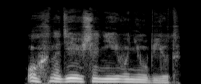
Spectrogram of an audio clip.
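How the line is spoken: Moaning. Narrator (Russian): застонала Гермиона

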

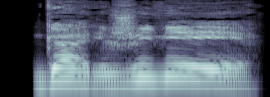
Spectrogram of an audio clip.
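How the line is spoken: Shouted. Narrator (Russian): крикнула Гермиона

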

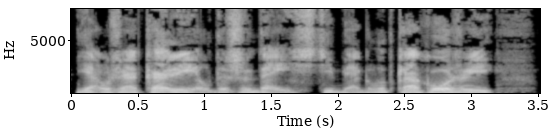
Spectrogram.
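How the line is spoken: Grumbling underground dweller. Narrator (Russian): проворчал одноглазый подземный житель

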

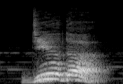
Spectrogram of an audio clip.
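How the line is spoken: Yelling. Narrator (Russian): завопил я

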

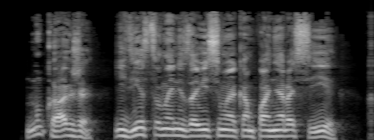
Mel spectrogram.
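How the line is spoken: Wry snort. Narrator (Russian): хмыкнула Лолка

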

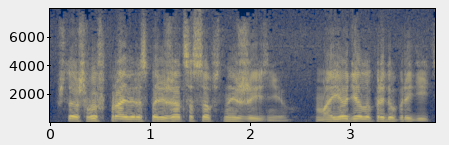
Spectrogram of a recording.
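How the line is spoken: Plain. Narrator (Russian): сказал он

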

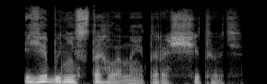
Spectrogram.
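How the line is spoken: Gloomy reply. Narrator (Russian): мрачно ответила Мириамель

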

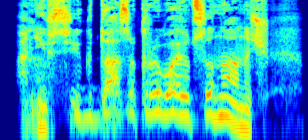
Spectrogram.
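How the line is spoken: Hissing. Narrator (Russian): прошипел Диккенс в ответ

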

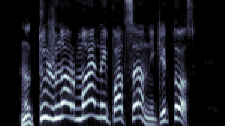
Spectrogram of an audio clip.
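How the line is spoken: Shouting after someone. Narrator (Russian): крикнул ему в спину сержант Монахов

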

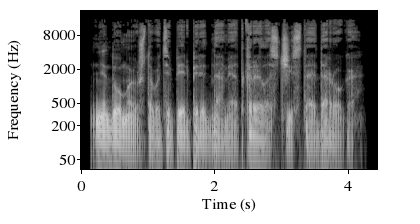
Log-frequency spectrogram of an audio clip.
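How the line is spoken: Muttering. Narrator (Russian): пробормотал Хрофт

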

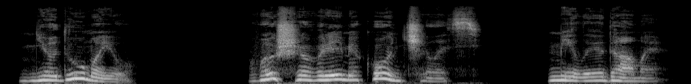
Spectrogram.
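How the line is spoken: Familiar husky voice. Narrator (Russian): раздался знакомый голос с характерной хрипотцой

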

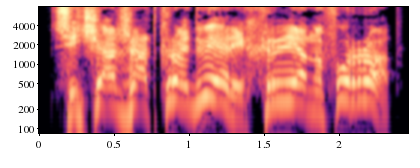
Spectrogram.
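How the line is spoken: Shouting. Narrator (Russian): закричал Хардвик

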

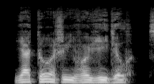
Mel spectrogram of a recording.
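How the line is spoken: Plain, old fish. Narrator (Russian): сказал старик рыба

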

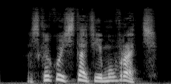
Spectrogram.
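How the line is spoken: Nearly shouted. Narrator (Russian): почти крикнула Рэйчел

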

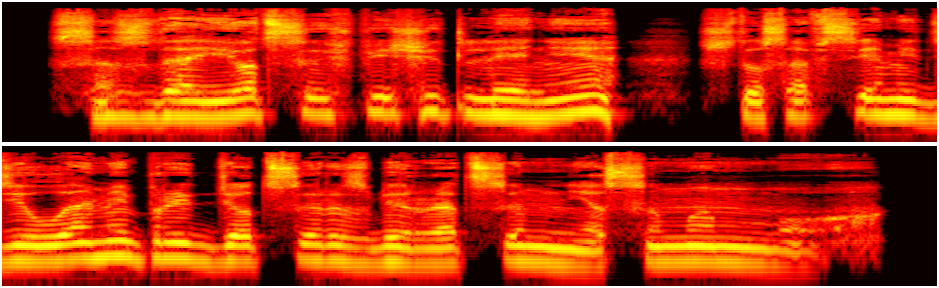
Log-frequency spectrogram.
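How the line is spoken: Hissing corpse. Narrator (Russian): прошипел труп Каджея Конгдона

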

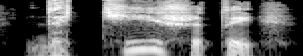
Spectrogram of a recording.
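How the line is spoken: Exclaimed. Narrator (Russian): воскликнула танцовщица

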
